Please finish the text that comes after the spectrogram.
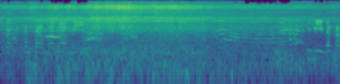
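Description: Ocean waves washing ashore at a beach at Canyon Cove resort, with heavy wind buffeting the microphone, a steady roar beneath scattered high children's voices and chatter.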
